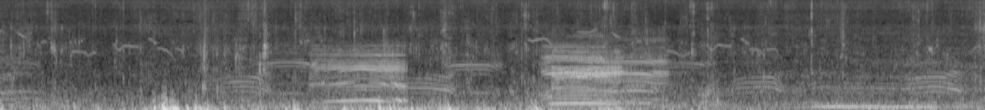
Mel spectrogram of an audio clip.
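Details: Herd of cattle roaming and grazing in a rice field; several harmonic moos, some rising then falling, overlap from about three to seven seconds, with a lower drawn-out moo near the end and steady outdoor background noise.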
